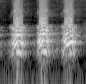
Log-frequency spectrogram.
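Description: A dog gives three loud, close barks at a steady rhythm, each one full and resonant, with no voices over them.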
